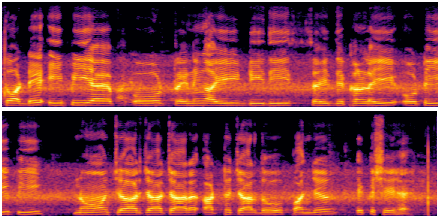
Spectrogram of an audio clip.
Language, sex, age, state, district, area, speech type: Punjabi, male, 18-30, Punjab, Kapurthala, urban, read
